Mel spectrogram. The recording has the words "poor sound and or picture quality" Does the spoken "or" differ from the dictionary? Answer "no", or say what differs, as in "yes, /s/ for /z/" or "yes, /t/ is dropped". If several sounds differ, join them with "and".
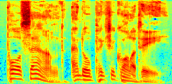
yes, /l/ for /ɹ/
